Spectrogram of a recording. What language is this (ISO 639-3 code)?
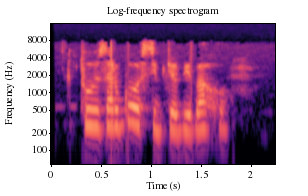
kin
